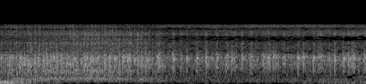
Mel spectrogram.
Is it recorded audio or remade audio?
recorded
